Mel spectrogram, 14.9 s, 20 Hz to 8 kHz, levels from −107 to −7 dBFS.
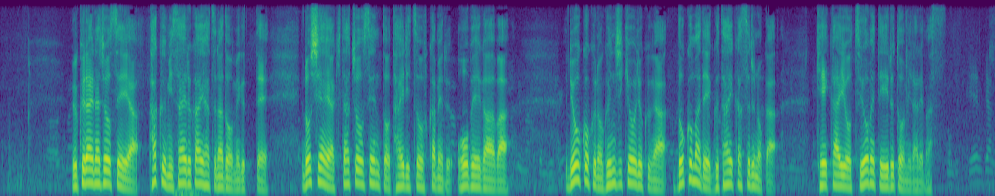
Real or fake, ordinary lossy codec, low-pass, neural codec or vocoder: real; none; 7.2 kHz; none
